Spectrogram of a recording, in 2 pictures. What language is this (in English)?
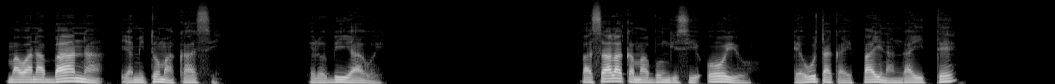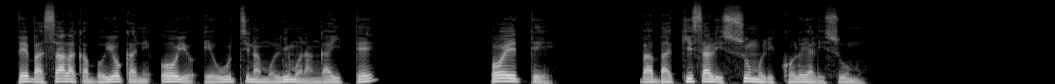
Lingala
